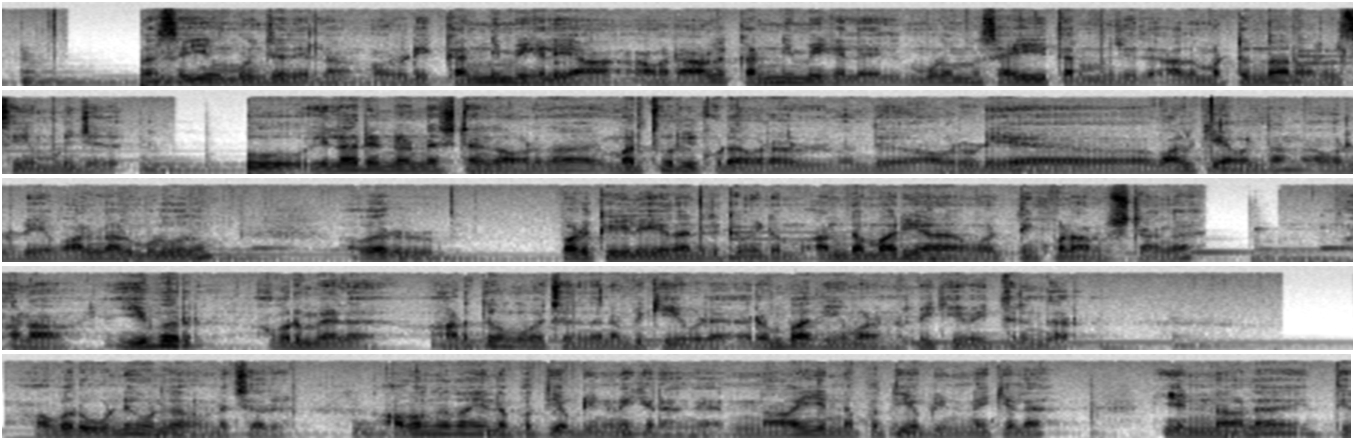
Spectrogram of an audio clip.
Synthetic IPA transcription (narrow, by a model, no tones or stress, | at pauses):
lɐsɛjːɐmʊɽɪɲd͡ʒɐðɯɛlːãːʔɐ̰ʋɐɾɯɽɐjɐkɐɳːɪmɐɪɣɐɭɐɪaːɐʋɐɾaːɭɐkɐɳːɪmɐɪɣɐɭɐlmuːlɐmɐsɐjɐɪt̪ːɐɾɐmʊɽɪɲd͡ʒɐðɯʔɐðɯmɐʈːɯmt̪ãːnɐʋɐɾaːlɐsɛjːɐmʊɽɪɲd͡ʒɐðɯ | oɛlːaːɾɯɛnːɐnɪnɐt͡ʃːɪʈːaːŋɡɐːʋɐɭt̪ãːmɐɾɯt̪ːɯʋɐɾɣɐɭkuːɽɐːʋɐɾɐɭʋɐnd̪ɯɐʋɐɾɯɽɐjɐʋaːɭkɐɪɐʋɐɭt̪ãːɐʋɐɾɣɐɭɯɽɐjɐʋaːɭnaːɭmʊɽɯʋɐðɯm | ɐ̰ʋɐɾ | pɐɽɯkːɐjɪleːt̪ãːnɪɾɯkːɐʋeːɳɖɯmɐ̰nd̪ɐmaːd̪ɾijaːnɐɐʋɐŋɡɐt̪ɪŋk̚pɐɳːaːɾɐmbɪt͡ʃɪʈːaːŋɡɐaːnaːɪʋɐɾ | ɐʋɐɾɯmeːlɐ | ɐɽɯt̪ːɐʋɐŋɡɐʋɐt͡ʃːɯɾɯnd̪ɐnɐmbɪkːɐjɪʋɐɭɐɾɛmbɐːðɪɣɐmaːnɐnɐmbɪkːɐjʋɐɪt̪ːɪɾɯnd̪a̰ːɾ | ɐʋɐɾɔɳːeːɔnːɯt̪aːŋɐnɪnɛt͡ʃːaːɾɯ | ɐ̰ʋɐŋɡɐt̪ãːɛnːɐpɐt̪ːiɐpːɐɽinɪnɛkːɪɾaːŋɡɐnãːɛnːɐpɐt̪ːiɐpːɐɽinɪnɛkːɐlɐ̃ | ɛnːaːlɐt̪ɪ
